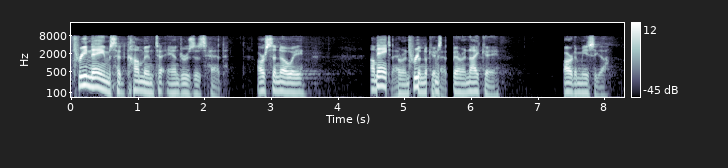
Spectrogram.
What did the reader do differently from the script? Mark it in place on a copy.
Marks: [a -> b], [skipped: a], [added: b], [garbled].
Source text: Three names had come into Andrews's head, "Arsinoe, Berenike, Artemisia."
Three names had come into Andrews's head, "Arsinoe, [garbled] Berenike, Artemisia."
